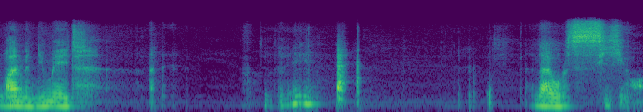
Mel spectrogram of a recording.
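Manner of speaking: soft, quiet, hushed voice. Telling listeners they may choose to hear it or not, said kind of quietly. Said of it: "and I will say kind of quietly".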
